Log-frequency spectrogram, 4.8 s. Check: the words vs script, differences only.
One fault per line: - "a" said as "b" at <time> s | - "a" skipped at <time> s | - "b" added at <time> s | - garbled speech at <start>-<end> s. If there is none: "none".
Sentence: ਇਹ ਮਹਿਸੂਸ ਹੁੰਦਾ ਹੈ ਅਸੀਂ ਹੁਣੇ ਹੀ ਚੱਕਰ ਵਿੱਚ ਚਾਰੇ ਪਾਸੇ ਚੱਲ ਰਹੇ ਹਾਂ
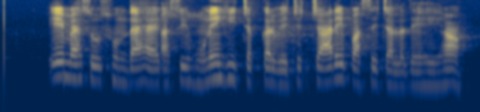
none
